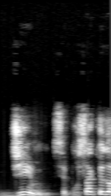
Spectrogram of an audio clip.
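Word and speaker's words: جيم: suivante le jim et attention c'est pas gym d'accord certains prononce gym non c'est jim c'est pour ça que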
